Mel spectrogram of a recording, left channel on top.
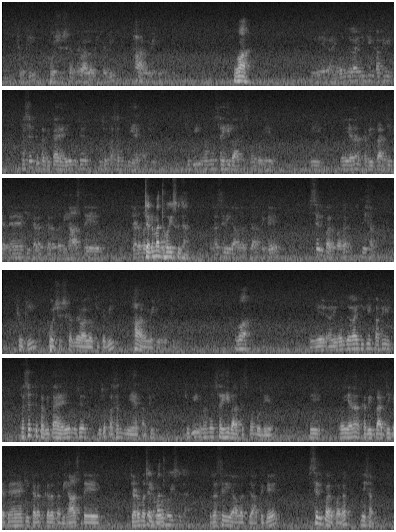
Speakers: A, on the right; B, on the left.
A: क्योंकि कोशिश करने वालों की कभी हार नहीं होती
B: वाह
A: ये हरिवंश राय जी की काफी प्रसिद्ध कविता है ये मुझे मुझे पसंद भी है काफी क्योंकि उन्होंने सही बात इसमें बोली है कि वही है ना कबीरदास जी कहते हैं कि करत करत अभ्यास ते जड़मति
B: जनमत
A: होत
B: हो ही सुजान
A: रसरी आवत जात के सिल पर परत निशान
